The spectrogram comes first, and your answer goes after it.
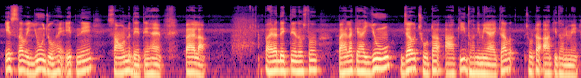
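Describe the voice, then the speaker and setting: A young man with a Hindi accent, teaching English vowel sounds by asking questions and answering them himself, with lots of repetition. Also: mid-range voice. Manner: repetitive call-and-response drilling, asks and answers himself.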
